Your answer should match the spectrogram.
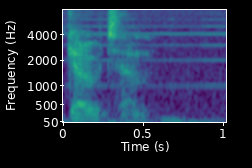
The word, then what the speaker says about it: Gotham: to me called gotham but it's spelt it's pronounced gotem oh man it really is so close has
